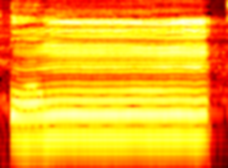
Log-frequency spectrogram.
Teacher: নাকের বাসি দ্বারা গুন্না করব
